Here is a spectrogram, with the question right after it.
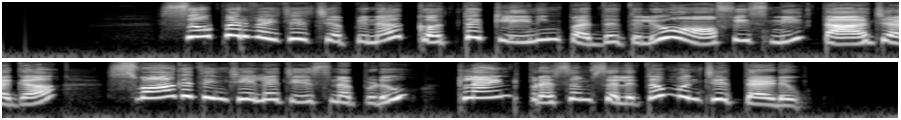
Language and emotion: Telugu, happy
